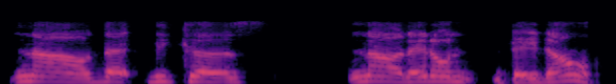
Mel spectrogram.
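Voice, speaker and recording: A woman's voice: mid-range voice, steady tone, takes it slowly, a bit bright, lo-fi sound. A woman in casual chat, matter-of-fact and a little hesitant.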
